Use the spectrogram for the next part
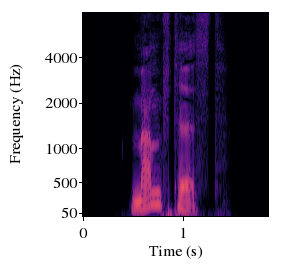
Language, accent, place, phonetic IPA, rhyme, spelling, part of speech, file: German, Germany, Berlin, [ˈmamp͡ftəst], -amp͡ftəst, mampftest, verb, De-mampftest.ogg
- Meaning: inflection of mampfen: 1. second-person singular preterite 2. second-person singular subjunctive II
